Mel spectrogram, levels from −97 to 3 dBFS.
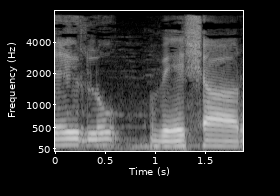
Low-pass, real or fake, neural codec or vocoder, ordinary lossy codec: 7.2 kHz; real; none; MP3, 32 kbps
